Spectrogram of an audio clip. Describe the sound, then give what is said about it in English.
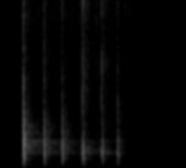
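Six quick, firm knocks on a door in a steady rhythm, fairly loud, then silence. “But what would, if somebody knocked on your door when you were a kid, what'd you do?”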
